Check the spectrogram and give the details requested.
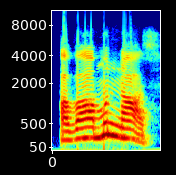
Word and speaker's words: عوام الناس: اس کا تلفظ ہے عوام الناس۔ میم کے اوپر پیش ہے اور میم جا کے ملے گا نون کے ساتھ۔ نون حرف شمسی ہے، جب بھی حرف شمسی ہے تو اس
